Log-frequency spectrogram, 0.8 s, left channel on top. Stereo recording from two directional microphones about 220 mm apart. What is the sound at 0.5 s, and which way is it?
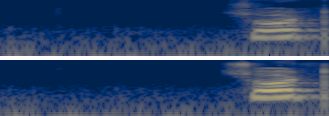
Speech, 45° right (ahead or behind).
